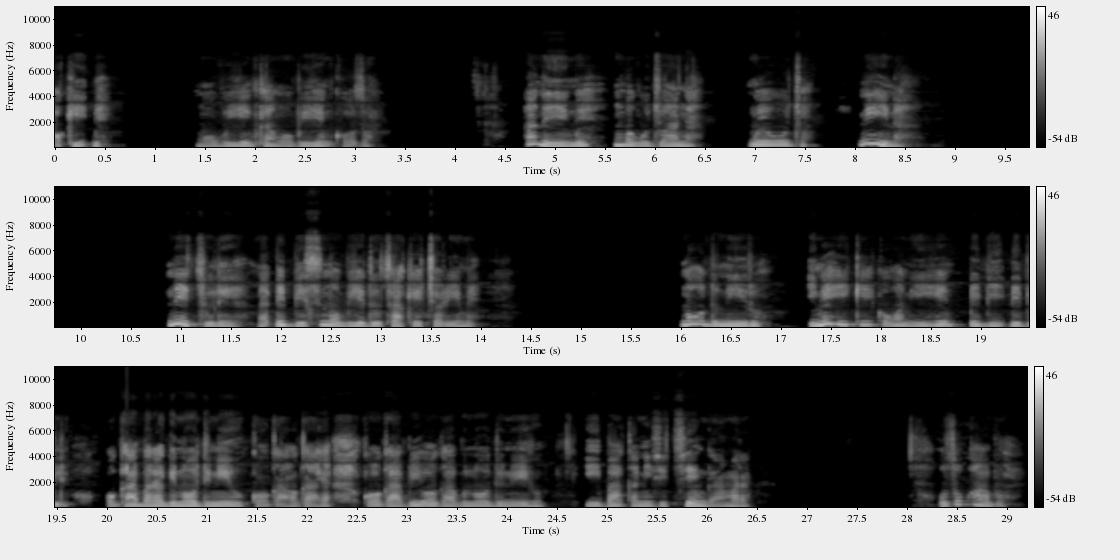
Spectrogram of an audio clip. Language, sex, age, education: Igbo, female, 15-29, tertiary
